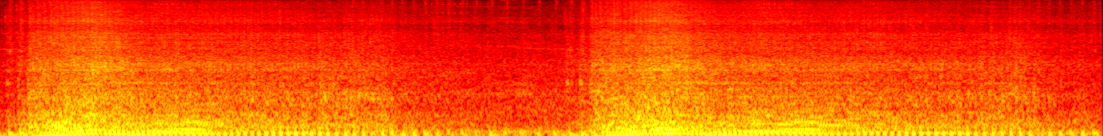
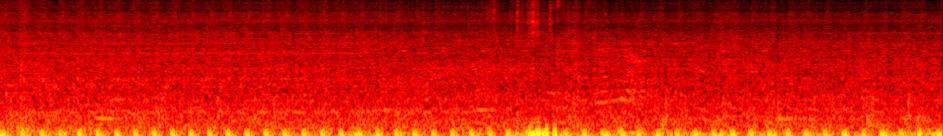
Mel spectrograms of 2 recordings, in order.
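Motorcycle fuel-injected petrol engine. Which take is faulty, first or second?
second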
